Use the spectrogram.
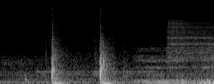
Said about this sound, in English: He heard a knock at the door. It started as a normal knocking. Then it got louder.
